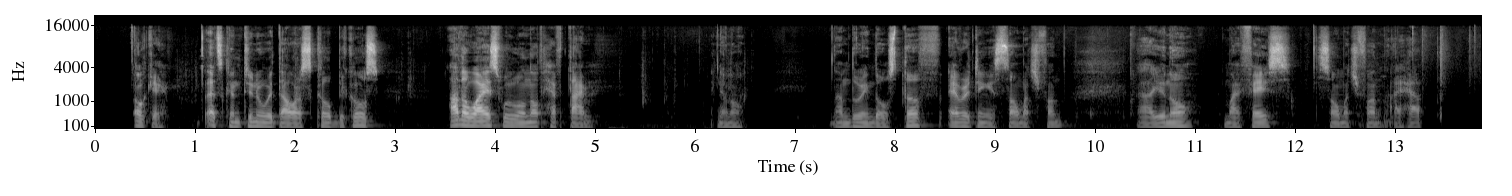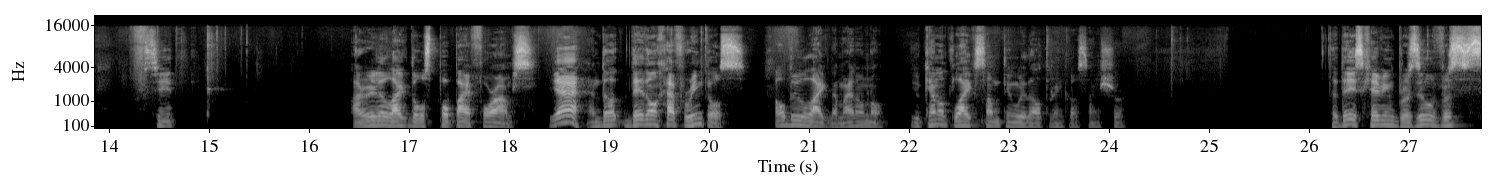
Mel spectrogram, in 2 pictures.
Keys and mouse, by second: 5.4 g, 5.9 ], 6.0 ].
